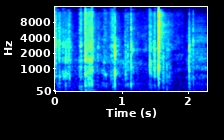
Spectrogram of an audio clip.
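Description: Scissors snip through craft foam sheets for homemade stamps, several crisp close cuts in an uneven rhythm with short pauses between them.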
